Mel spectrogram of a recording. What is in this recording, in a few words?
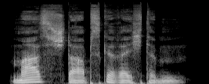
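"maßstabsgerechtem", German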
